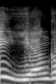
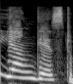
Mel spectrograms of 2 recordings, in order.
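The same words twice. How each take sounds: First: "यंग" as one syllable; young pronunciation. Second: "यंगेस्ट" with an added "est" ending; youngest pronunciation. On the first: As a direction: say "यंग", ending on the NG sound. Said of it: "तो इसे यंग पढ़ेंगे". ("यंग", एक ही syllable में) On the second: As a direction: say "यंगेस्ट" in two syllables, ending in ST. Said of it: "तो इसे यंगेस्ट पढ़ेंगे". ("यंगेस्ट", आखिर में "एस्ट" जोड़कर) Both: Shown as a demonstration.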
